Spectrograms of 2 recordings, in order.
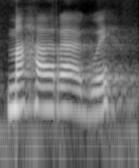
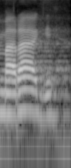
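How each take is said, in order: First: A w sound comes before the final vowel. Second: No w sound comes before the final vowel. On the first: This is the original full form. "the original way of saying it is maharagwe. There's a W" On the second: This is the casual form heard in markets. "they might take that W out"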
